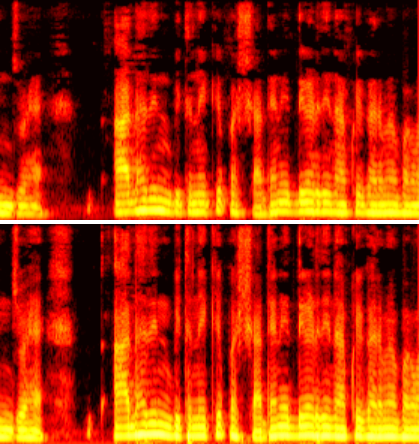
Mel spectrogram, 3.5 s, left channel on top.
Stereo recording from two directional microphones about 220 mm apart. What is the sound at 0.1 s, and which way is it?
Speech, 40° right (ahead or behind).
